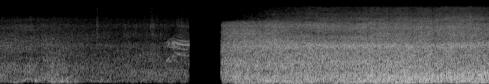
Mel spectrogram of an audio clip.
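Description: Surf breaking and washing up the sand on Koh Samet's beach, a steady broad roar of waves with wind buffeting the microphone, cut by a brief gap before the surge returns louder and continuous.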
